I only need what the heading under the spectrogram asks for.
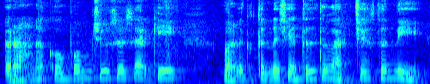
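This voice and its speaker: A woman storyteller narrating a romantic drama story in a steady, expressive reading voice. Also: mid-range voice, normal speed, creaky, slight background noise.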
